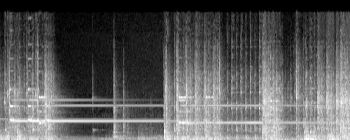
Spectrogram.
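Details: Rebuilt chime unit on an EM Gottlieb pinball machine during play, sounding tens, hundreds and thousands chimes; clean bright bell strikes with long even decay; healthy.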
